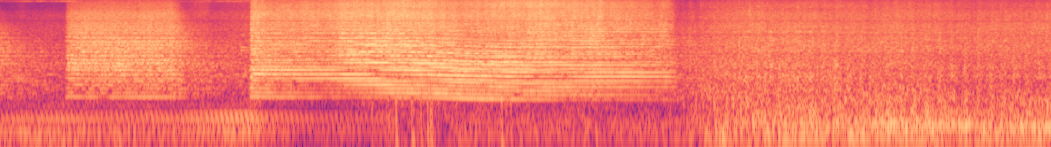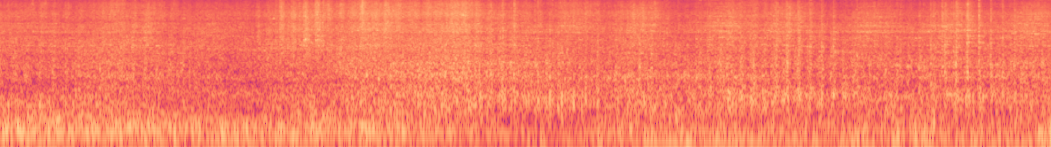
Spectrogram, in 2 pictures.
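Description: Diesel freight locomotive's air horn sounding two long blasts, the second louder and ending about nine seconds in. Then the train rolls past close by: engine rumble and a steady clatter of freight car wheels on the rails.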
